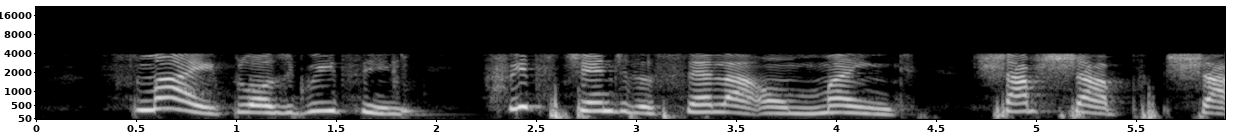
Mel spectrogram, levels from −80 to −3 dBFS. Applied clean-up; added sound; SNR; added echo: neural mask model Resemble Enhance denoiser.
